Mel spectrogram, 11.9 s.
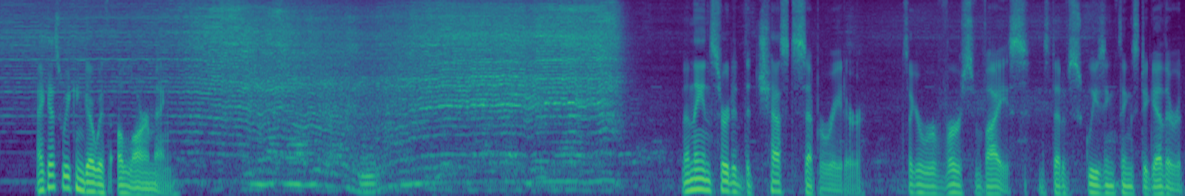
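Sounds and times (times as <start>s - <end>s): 
surgical saw cutting open the breastbone: 0.0s - 6.5s, 8.4s - 11.1s
speech: 0.4s - 1.9s, 3.6s - 3.9s, 6.8s - 11.8s.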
